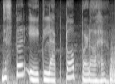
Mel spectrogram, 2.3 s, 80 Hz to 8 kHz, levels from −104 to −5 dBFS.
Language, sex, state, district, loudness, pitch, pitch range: Hindi, female, Rajasthan, Bikaner, -12 LUFS, 190 Hz, 175-255 Hz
